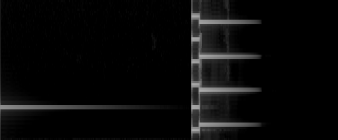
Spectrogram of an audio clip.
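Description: Two ding chime sound effects. The ring of one fades away over the first second, and a second, bell-like ding with several overtones sounds about two and a half seconds in and dies away within a second.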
